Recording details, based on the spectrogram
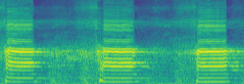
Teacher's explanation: ফা বলে ফা ফা বলে এখানে হবে ফা নিচের ঠোঁটের পেট নিচের ঠোঁটের পেট সামনের উপরের দাঁতের আগার সঙ্গে লাগাইয়া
